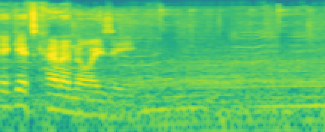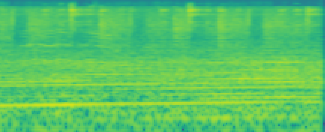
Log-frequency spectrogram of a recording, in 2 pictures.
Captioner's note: car engine revving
